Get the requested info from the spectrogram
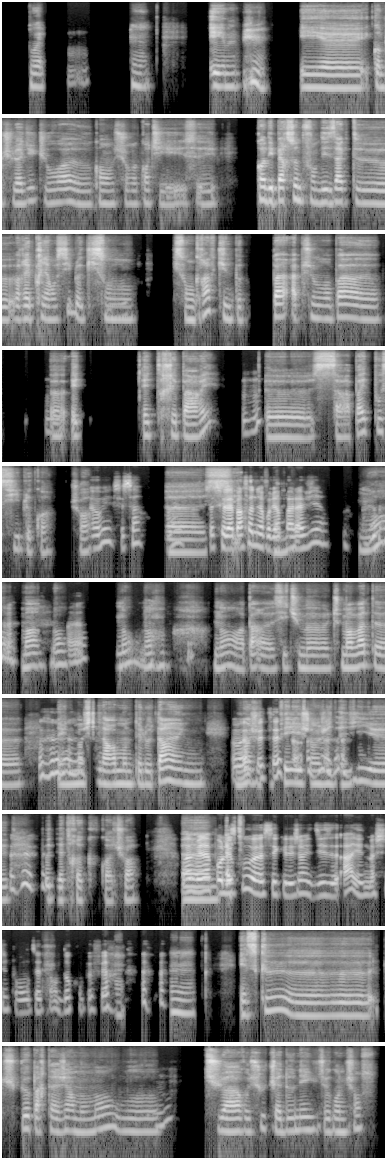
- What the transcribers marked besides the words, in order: tapping; throat clearing; laugh; other noise; laugh; laugh; laugh; drawn out: "heu"
- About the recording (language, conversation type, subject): French, unstructured, Penses-tu que tout le monde mérite une seconde chance ?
